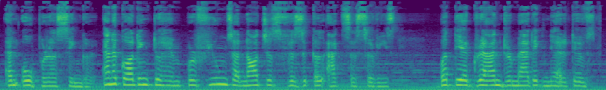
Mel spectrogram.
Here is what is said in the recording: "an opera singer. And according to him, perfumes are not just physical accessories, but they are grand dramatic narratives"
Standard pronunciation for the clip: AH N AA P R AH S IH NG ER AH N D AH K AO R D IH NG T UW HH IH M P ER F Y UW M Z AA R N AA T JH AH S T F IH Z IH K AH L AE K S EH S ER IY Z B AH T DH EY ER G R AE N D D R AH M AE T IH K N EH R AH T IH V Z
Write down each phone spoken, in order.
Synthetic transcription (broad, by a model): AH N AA P R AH S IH NG ER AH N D AH K AO R D IH NG T UW HH IH M P ER F Y UW M Z AA R N AA T JH AH S T F IH Z IH K AH L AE K S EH S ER IY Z B AH T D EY ER G R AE N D D R AH M AE T IH K N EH R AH T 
